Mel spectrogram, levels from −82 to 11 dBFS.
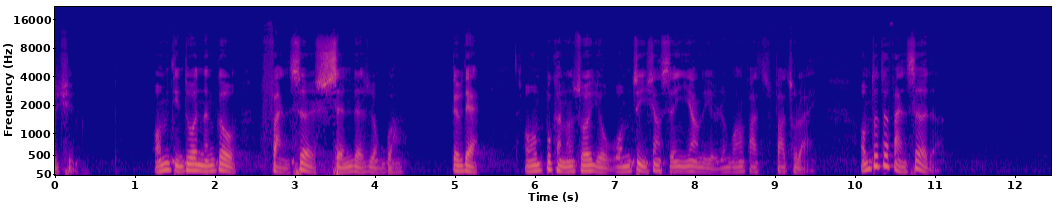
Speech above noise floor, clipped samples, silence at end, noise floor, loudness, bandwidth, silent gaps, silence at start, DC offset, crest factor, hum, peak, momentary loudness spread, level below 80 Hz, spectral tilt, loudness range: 40 dB; under 0.1%; 1.4 s; -73 dBFS; -33 LUFS; 15.5 kHz; none; 0 s; under 0.1%; 22 dB; none; -14 dBFS; 15 LU; -58 dBFS; -5 dB/octave; 6 LU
